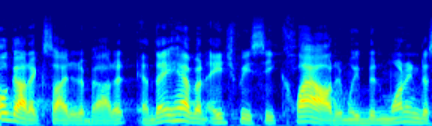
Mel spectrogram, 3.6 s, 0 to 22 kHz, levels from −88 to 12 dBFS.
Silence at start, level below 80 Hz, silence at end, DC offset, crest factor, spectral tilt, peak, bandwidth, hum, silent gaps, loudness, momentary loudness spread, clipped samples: 0 s; -76 dBFS; 0 s; under 0.1%; 18 dB; -5.5 dB/octave; -10 dBFS; 11.5 kHz; none; none; -29 LUFS; 14 LU; under 0.1%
